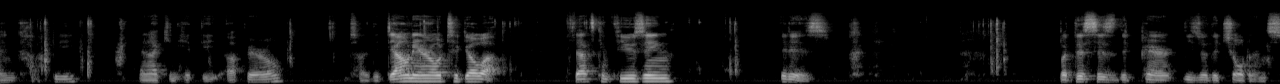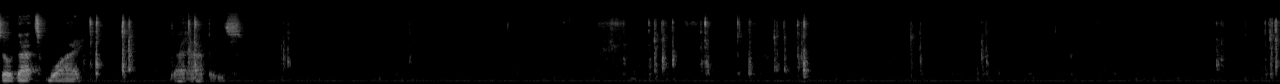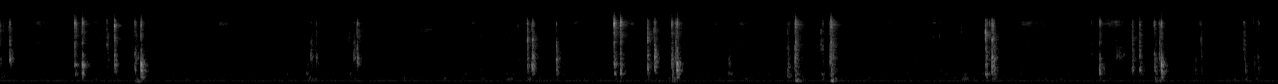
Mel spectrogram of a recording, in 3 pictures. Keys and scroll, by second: 0.4 ctrl+c, 0.9 Return, 2.1 Up, 2.9 Down, 10.0 ctrl+v, 13.8 BackSpace, 14.1 2, 14.7 Return, 15.7 Down, 19.4 ctrl+v, 20.2 BackSpace, 20.6 3, 20.8 Return, 22.0 Down, 25.5 ctrl+v, 26.4 BackSpace, 26.7 4, 27.0 Return, 28.7 Down, 30.9 ctrl+v, 31.8 BackSpace, 32.1 5, 32.4 Return, 33.5 Down, 35.5 ctrl+v, 36.6 BackSpace, 37.0 6, 37.2 Return.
